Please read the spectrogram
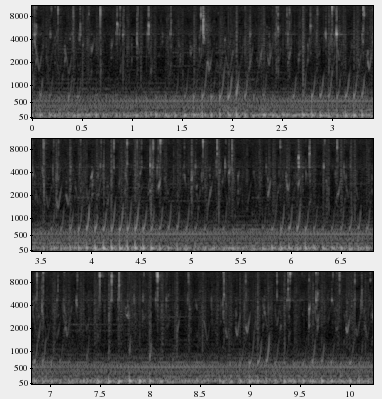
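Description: Experimental drone music: a dense low rumble with a steady held tone above it, sprinkled with a fine crackle of small clicks, its loudness wavering quickly throughout.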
